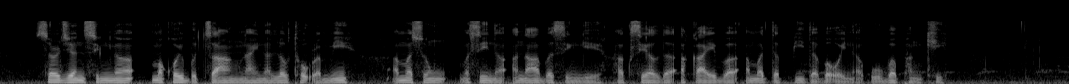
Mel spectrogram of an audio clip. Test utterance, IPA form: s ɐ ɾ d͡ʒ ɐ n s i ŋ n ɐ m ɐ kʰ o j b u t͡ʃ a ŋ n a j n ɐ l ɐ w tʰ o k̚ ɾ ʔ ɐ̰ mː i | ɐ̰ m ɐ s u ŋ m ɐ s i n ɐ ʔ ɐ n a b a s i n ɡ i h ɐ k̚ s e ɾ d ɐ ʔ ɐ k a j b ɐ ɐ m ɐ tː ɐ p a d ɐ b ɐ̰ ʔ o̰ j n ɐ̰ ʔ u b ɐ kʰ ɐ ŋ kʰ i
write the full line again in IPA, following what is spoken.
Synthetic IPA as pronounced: s ɐ ɾ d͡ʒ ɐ n s i ŋ n ɐ m ɐ kʰ o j b u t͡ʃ a ŋ n a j n ɐ l ɐ w tʰ o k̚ ɾ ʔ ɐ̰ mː i | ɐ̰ m ɐ s u ŋ m ɐ s i n ɐ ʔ ɐ n a b ɐ s i ŋ ɡ i h ɐ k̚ s e l d ɐ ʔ ɐ k a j b ɐ ɐ m ɐ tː ɐ p i d ɐ b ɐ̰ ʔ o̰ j n ɐ̰ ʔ u b ɐ pʰ ɐ ŋ kʰ i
